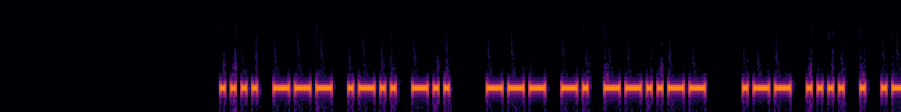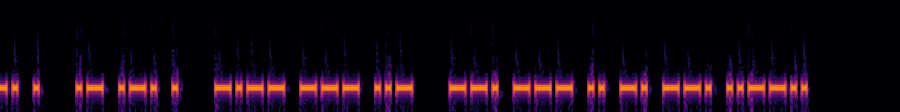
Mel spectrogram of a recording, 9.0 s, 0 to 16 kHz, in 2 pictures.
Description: Morse code, heard as a keyed tone, about 41 wpm, 700 Hz. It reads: HOLD ON, WHERE ARE YOU GOING?
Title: Sentences from Top 1000 Words - Review Part 2 - 45wpm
